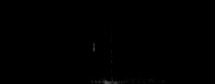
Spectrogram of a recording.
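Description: Near silence, with one faint double click about a second in, as of a computer mouse or key being pressed to advance a presentation slide.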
